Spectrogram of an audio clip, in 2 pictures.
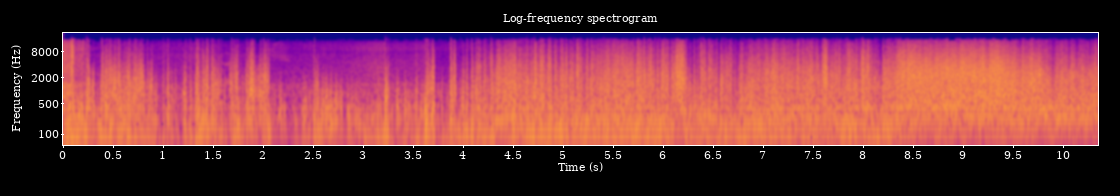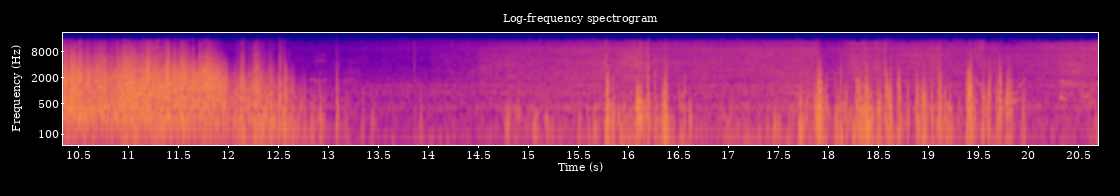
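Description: Wind buffeting the microphone through an open car window while the car drives, mixed with road noise. The rush drops sharply about twelve seconds in, then comes back in uneven gusts.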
